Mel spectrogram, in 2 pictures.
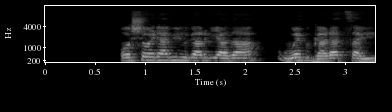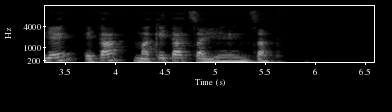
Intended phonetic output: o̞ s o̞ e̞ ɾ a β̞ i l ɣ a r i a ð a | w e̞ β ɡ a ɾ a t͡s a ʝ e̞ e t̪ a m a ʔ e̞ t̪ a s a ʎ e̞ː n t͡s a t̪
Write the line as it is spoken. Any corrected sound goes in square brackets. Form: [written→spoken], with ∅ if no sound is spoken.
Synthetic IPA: o̞ s o̞ e̞ ɾ a β̞ i l ɣ a r i a ð a | w e̞ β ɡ a ɾ a t͡s a [ʝ→ʎ] e̞ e t̪ a m a [ʔ→k] e̞ t̪ a [s→t͡s] a ʎ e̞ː n t͡s a t̪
